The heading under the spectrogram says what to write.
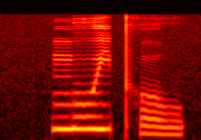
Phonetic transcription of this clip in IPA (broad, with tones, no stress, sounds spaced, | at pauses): n̪ uː˥ j pʰ o˨˩ w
